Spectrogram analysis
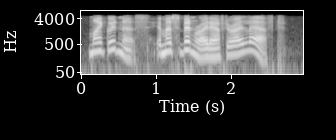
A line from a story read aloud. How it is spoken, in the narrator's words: exclaim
